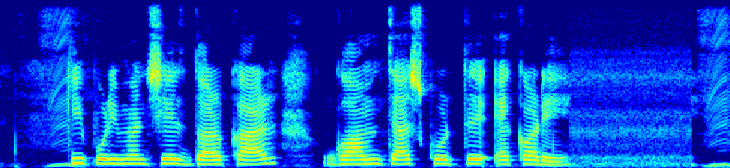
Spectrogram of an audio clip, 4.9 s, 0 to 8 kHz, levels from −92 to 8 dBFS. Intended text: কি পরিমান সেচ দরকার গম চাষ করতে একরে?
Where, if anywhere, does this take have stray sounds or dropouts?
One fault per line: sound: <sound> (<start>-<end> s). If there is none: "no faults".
no faults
